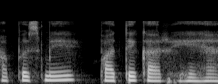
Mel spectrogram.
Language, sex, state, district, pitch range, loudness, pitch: Hindi, female, Delhi, New Delhi, 160-195 Hz, -18 LUFS, 180 Hz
